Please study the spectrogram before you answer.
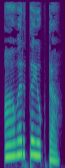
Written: ಆವರ್ತಯುಕ್ತ

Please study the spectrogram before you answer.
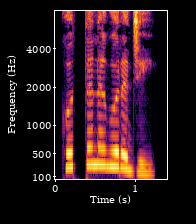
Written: ಕೊತ್ತನಗೊರಜಿ

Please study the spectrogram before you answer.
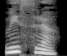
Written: ವೇಸರ

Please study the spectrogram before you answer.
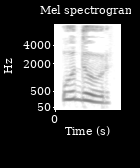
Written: ಉದುರ್

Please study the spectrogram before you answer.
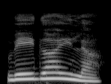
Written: ವೇಗಾಯ್ಲ

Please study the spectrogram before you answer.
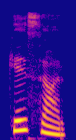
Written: ಕೆಯ್ಸೇರ್

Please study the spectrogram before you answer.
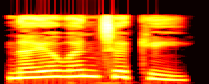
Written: ನಯವಂಚಕ

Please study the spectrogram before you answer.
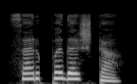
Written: ಸರ್ಪದಷ್ಟ

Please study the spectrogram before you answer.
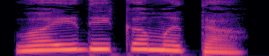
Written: ವೈದಿಕಮತ

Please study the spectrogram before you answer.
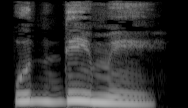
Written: ಉದ್ದಾಮ

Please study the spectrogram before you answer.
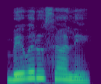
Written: ಬೆವರುಸಾಲೆ

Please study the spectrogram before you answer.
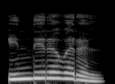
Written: ಇಂದಿರವರಲ್

